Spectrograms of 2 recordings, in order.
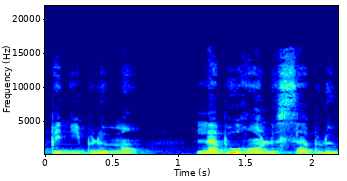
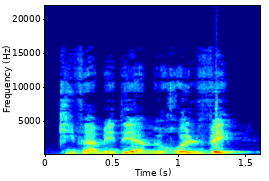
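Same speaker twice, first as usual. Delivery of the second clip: louder furious shout for help; 10 dB louder than usual. A narrator's reading. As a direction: bellow it at the men who won't move. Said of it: "hurla-t-il".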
